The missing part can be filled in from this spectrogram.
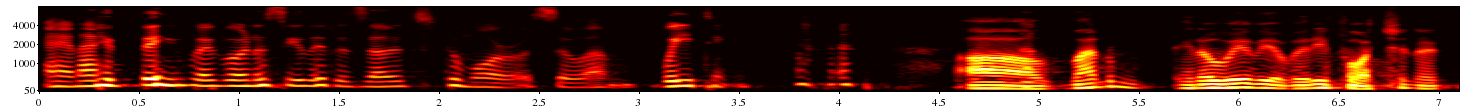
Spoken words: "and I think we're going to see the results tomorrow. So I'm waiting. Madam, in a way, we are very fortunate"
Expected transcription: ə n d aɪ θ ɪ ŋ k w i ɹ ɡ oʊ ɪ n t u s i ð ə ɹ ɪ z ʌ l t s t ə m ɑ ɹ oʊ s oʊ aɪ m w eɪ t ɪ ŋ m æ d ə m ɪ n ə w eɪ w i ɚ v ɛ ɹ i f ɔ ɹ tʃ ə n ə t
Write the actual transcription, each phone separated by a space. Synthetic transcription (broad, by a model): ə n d aɪ t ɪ ŋ k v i ɹ ɡ oʊ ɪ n t u s i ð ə ɹ ɪ z ʌ l t s t ə m ɑ ɹ oʊ s oʊ aɪ m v eɪ t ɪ ŋ m æ d ə m ɪ n ə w eɪ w i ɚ v ɛ ɹ i f ɔ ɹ tʃ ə n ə t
